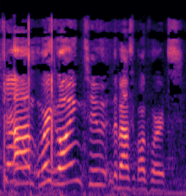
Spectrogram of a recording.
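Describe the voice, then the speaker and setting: A hoarse young woman with a fairly high voice, speaking wryly while she guides part of a school tour. She is recorded outdoors on a phone, with people chattering around her. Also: very animated, moderate pace, crowd noise. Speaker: graduating senior on a school tour. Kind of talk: casual vlog chat.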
